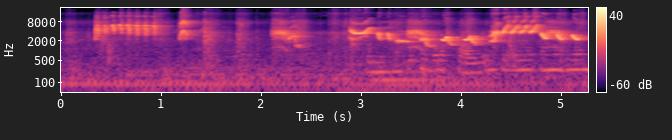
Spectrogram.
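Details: Orange-headed thrush in full song: rapid repeated high notes, then varied loud whistles sweeping up and down in quick succession with buzzy trills, over faint low background hum.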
